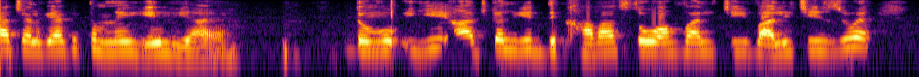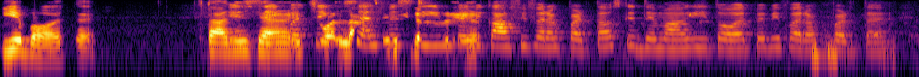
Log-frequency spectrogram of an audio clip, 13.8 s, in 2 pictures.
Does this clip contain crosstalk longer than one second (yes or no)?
yes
